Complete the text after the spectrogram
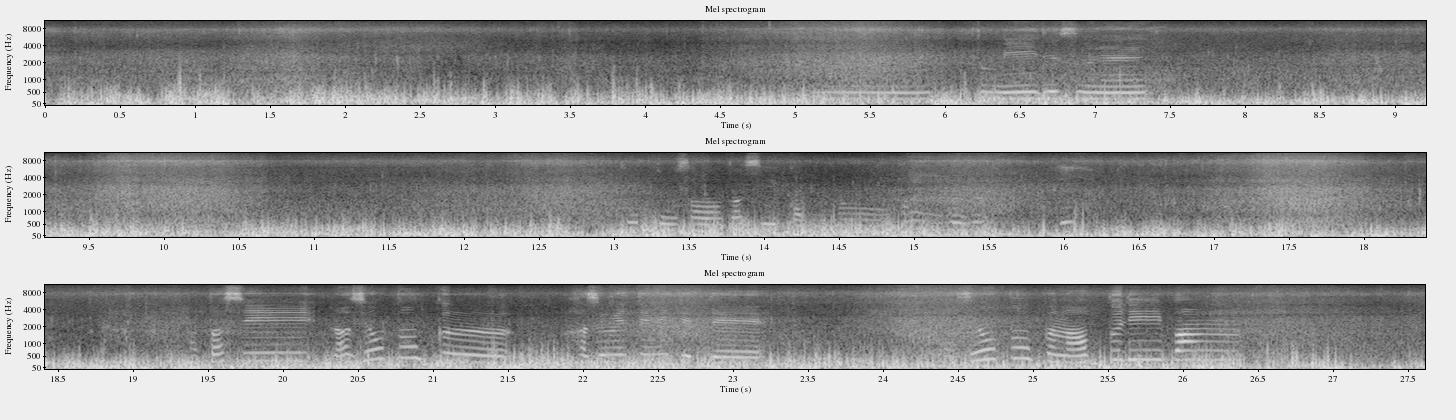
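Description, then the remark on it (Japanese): Strong wind roars across the microphone over steady crashing ocean waves, which are rougher than usual because of the wind, a loud continuous rush throughout, with faint bird-like chirps and whistles cutting through now and then. “ちょっとだけやっぱ風が強いから今日は波がザブザブいつもよりしてる気がします騒がしい感じですねああ、ちょっと風がすごい強いこんな音になっちゃってるんだろう”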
